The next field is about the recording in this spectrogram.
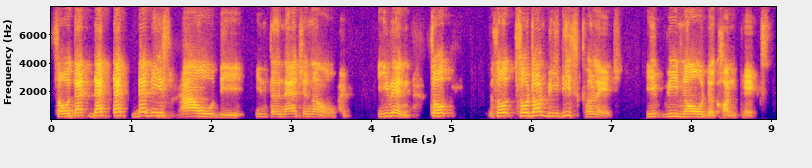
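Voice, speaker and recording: A man speaking on an online panel, halting, with many restarts and repeated words. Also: high-pitched, lively intonation, fairly bright tone, no room sound. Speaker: webinar speaker. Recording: dry, dull lo-fi call audio.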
